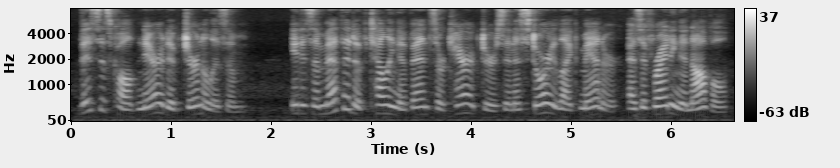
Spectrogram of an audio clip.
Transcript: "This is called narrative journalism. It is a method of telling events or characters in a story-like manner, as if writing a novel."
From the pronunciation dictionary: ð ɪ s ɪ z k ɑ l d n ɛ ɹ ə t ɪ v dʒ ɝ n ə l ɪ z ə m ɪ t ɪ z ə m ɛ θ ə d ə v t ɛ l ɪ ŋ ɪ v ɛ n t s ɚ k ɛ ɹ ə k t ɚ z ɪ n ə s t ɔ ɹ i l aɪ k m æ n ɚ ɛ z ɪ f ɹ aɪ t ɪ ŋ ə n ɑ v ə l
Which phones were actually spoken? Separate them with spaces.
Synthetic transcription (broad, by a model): ð ɪ s ɪ z k ɑ l d n ɛ ɹ ə t ɪ v dʒ ɝ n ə l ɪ z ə m ɪ t ɪ z ə m ɛ θ ə d ə v t ɛ l ɪ ŋ ɪ v ɛ n t s ɚ k ɛ ɹ ə k t ɚ z ɪ n ə s t ɔ ɹ i l aɪ k m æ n ɚ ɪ z ɪ f ɹ aɪ t ɪ ŋ ə n ɑ v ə l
